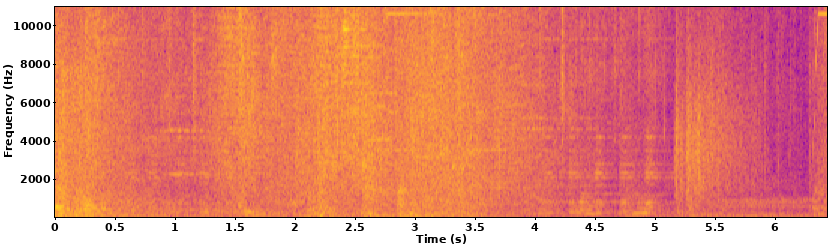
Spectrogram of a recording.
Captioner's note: gunshots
